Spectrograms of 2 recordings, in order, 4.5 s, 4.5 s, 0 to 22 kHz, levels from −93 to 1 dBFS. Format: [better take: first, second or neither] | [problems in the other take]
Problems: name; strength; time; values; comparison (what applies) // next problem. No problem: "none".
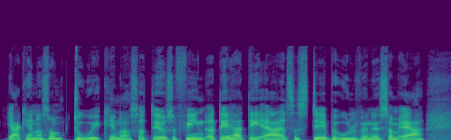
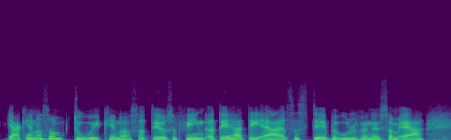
first | muffled; very; fading above 3 kHz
